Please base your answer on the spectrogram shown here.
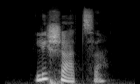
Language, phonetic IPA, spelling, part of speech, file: Russian, [lʲɪˈʂat͡sːə], лишаться, verb, Ru-лишаться.ogg
- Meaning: 1. to be deprived of, to lose 2. passive of лиша́ть (lišátʹ)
